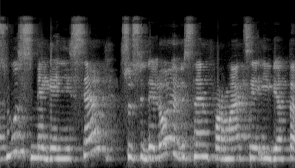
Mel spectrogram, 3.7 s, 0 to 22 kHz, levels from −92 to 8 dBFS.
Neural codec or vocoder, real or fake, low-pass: none; real; 14.4 kHz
